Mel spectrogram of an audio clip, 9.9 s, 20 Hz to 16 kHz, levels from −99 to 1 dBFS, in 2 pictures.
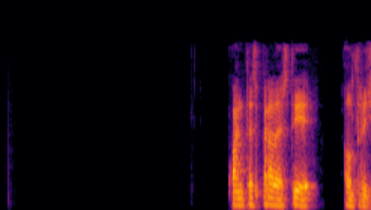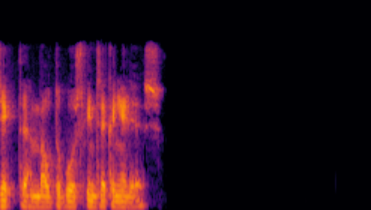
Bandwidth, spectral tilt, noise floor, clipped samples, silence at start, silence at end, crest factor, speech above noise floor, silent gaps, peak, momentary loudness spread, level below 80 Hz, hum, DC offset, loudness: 7.6 kHz; -5.5 dB/octave; under -90 dBFS; under 0.1%; 3.05 s; 2.85 s; 22 dB; over 69 dB; 4.36-4.54 s; -2 dBFS; 7 LU; -52 dBFS; none; under 0.1%; -21 LUFS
